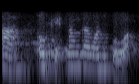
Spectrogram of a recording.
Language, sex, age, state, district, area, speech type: Malayalam, female, 18-30, Kerala, Kannur, urban, conversation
